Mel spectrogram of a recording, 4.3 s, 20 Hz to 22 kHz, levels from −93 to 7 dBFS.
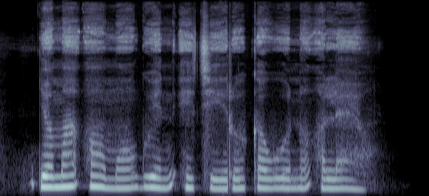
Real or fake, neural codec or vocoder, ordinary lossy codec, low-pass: real; none; none; none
